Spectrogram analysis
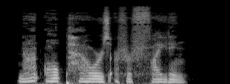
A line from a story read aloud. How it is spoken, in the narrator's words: Geometer says quietly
